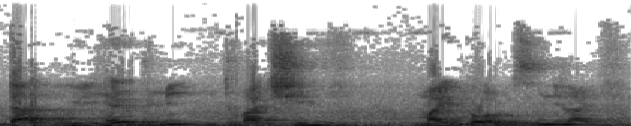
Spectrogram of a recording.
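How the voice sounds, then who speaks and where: A young man with a Rwandan accent, a native Kinyarwanda speaker, talks earnestly in an interview. He speaks haltingly and repeats words as he searches for them. The recording has a roomy echo and steady background noise. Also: a little high. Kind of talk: heartfelt interview answers.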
